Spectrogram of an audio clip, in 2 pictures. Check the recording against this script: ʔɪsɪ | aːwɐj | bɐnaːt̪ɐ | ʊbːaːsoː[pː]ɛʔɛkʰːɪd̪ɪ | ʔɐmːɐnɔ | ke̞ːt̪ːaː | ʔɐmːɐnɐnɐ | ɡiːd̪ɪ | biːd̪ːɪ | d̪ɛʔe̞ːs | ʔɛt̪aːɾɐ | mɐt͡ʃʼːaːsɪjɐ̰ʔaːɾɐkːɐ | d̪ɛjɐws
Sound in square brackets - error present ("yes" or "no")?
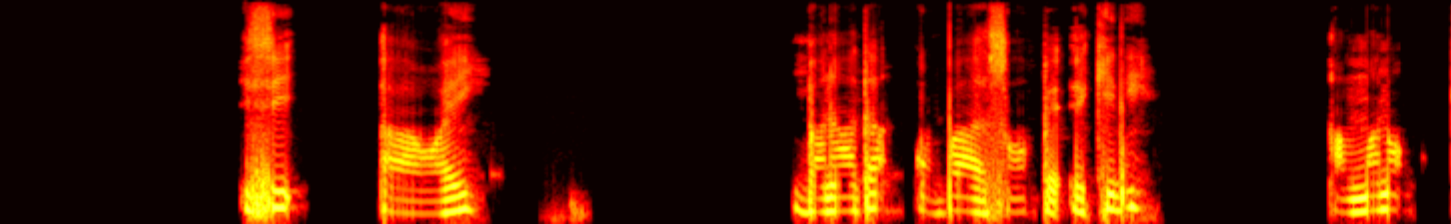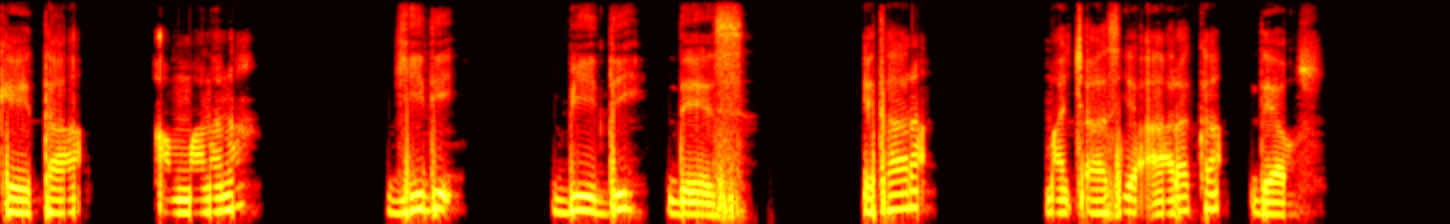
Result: no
